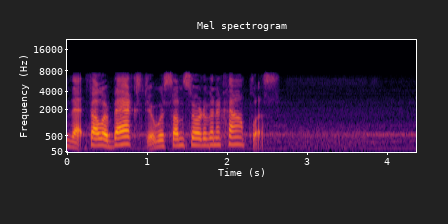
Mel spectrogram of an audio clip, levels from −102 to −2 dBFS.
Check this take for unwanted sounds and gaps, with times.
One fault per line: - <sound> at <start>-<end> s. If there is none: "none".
none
